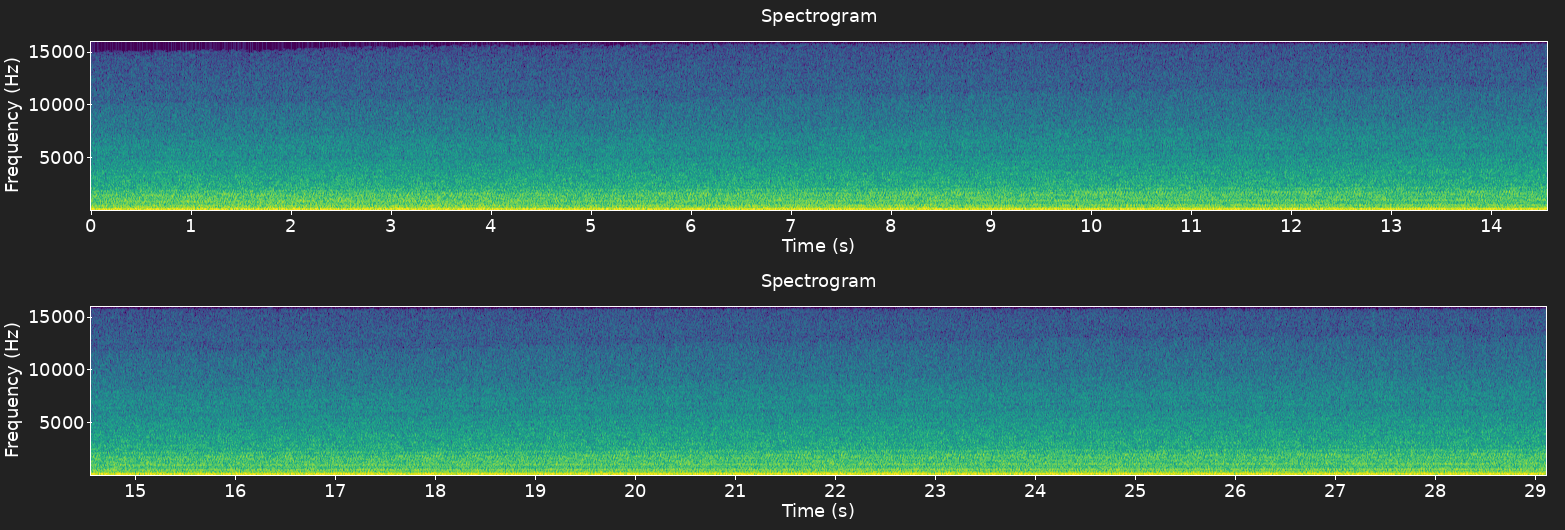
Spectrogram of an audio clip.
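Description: A truck engine hums steadily and slowly rises in pitch as it speeds up.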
